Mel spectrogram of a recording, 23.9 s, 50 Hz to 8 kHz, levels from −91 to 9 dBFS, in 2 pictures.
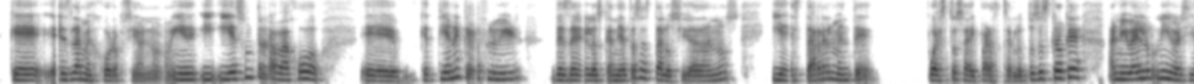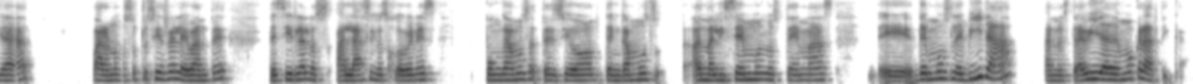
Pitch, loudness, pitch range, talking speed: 205 Hz, -22 LUFS, 195-230 Hz, 155 wpm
